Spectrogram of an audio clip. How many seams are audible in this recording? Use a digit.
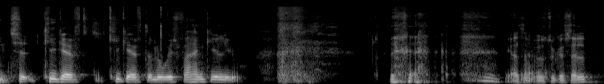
1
